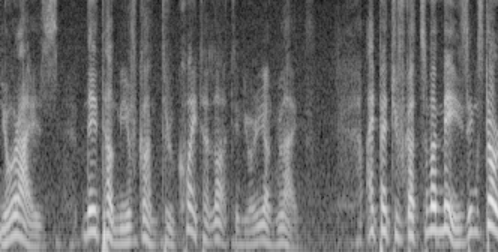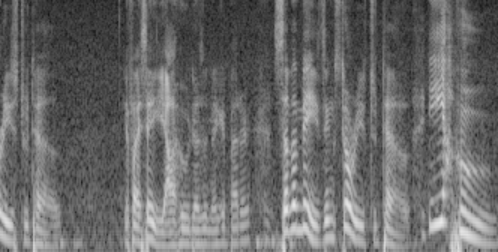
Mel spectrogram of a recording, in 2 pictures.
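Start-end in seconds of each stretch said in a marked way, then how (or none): 0.0-7.4 put-on Italian plumber voice, louder. Rehearsing a line, the speaker tries it again in a Mario voice. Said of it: "more Mario and less less Dracula".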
